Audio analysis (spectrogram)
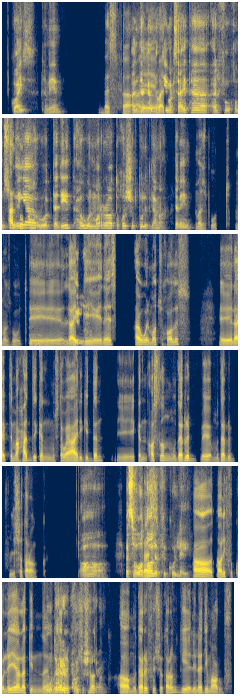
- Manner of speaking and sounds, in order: none
- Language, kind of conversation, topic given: Arabic, podcast, إيه أكبر تحدّي واجهك في هوايتك؟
